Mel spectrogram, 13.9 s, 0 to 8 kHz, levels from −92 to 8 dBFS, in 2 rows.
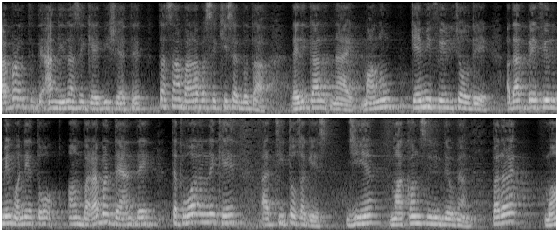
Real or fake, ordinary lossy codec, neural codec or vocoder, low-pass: fake; none; codec, 16 kHz, 0.4 kbps, LongCat-Audio-Codec; none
